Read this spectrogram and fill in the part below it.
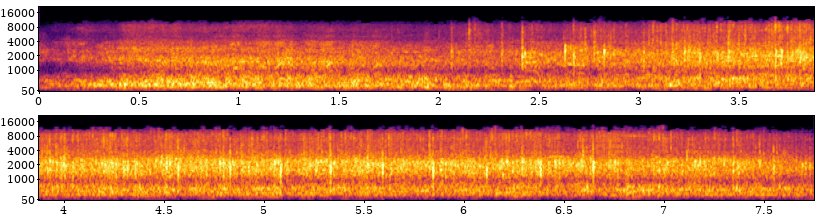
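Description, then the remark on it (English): An audience, many of them women, breaks into sustained applause, a dense steady patter of many hands clapping that holds at an even, fairly loud level throughout, with faint laughter mixed in. “A lot of women were clapping.”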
